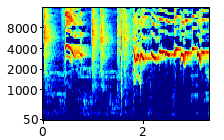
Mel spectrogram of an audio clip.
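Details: Song of a white-rumped shama for prompting a captive bird to sing: a few high buzzy notes, then a rapid, sustained high warbling trill.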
